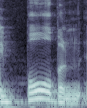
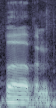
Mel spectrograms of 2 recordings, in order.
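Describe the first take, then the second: First: "bourbon" said the mistaken novice way, with an altered first vowel; novice's mispronunciation. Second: Said in the usual way. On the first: Shown as a demonstration. Novice host admits his slip, "bourbon" mispronounced. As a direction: misread "bourbon" as a newcomer to the word might. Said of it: "I even want to say bourbon instead of". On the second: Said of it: "instead of bourbon".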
